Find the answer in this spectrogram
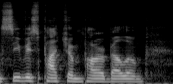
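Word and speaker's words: Si Vis Pacem, Para Bellum: Civis Pacem Parabellum.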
